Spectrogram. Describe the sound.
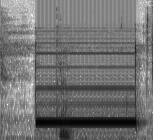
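An unanswered phone call rings out as one steady, sustained electronic tone lasting about a second and a half, then cuts off.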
